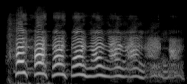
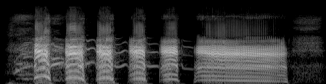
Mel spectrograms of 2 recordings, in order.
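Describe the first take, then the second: First: High, yapping chihuahua cackle; Dane DeHaan. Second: Loud, spaced-out goblin cackle; big deliberate evil laugh building to a long tail; villain cackle. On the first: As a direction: laugh like a chihuahua barking at you. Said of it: "he sounds like a chihuahua". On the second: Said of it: "he doesn't have the Willem Dafoe". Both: Acted.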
